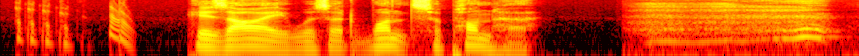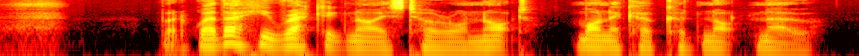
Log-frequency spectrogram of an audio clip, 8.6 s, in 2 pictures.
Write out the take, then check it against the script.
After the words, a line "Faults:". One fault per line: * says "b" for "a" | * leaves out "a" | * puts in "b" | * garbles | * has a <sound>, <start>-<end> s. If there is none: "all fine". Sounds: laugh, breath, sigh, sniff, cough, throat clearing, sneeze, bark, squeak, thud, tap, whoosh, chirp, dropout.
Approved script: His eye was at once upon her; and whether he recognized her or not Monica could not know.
His eye was at once upon her; but whether he recognized her or not Monica could not know.
Faults:
* has a chirp, 0.1-0.7 s
* has a breath, 3.1-4.7 s
* says "but" for "and"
